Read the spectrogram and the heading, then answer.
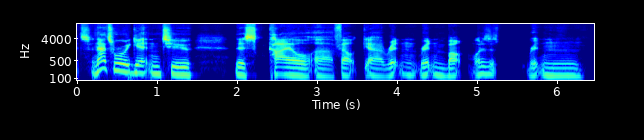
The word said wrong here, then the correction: Rittenhouse: I'm having a I'm not sure how to pronounce it. – Kyle Rittenhouse. Is that what it is? – Rittenhouse.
